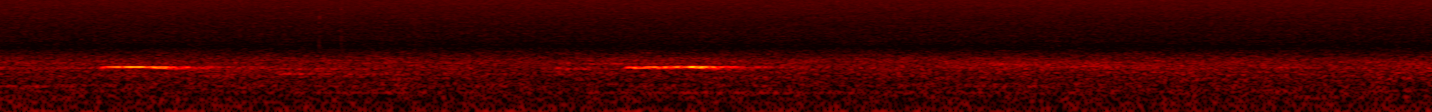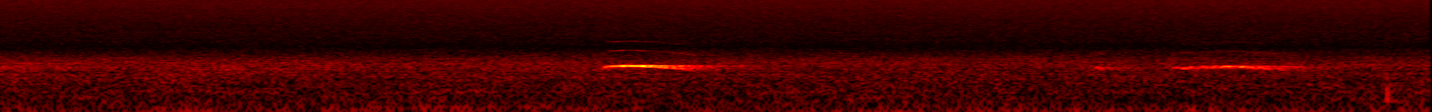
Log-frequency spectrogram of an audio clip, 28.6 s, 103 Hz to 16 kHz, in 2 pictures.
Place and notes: Durweston, Dorset, UK - Owls at Dusk
4 April 2012, 20:49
